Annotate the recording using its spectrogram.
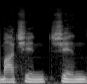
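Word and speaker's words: Machin Shin: going to draw um making shin or which the show is pronouncing machin chin the the black wind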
